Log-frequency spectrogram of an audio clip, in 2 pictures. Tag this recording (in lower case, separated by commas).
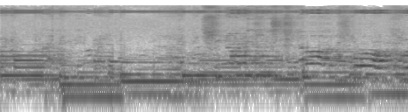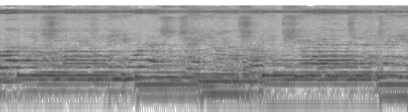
music, singing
